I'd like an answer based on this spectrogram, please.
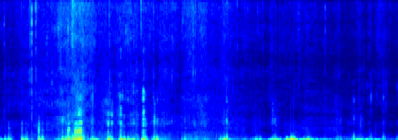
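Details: Rare breed Oxford Sandy and Black pigs, a group of six boys, foraging happily in winter between storms; deep, rumbling grunts in a dense cluster, mixed with chewing and rooting sounds.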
